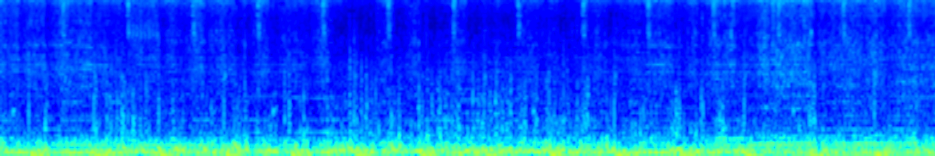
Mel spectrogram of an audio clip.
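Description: Loose parts on the motorcycle rattle and knock over bumps.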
